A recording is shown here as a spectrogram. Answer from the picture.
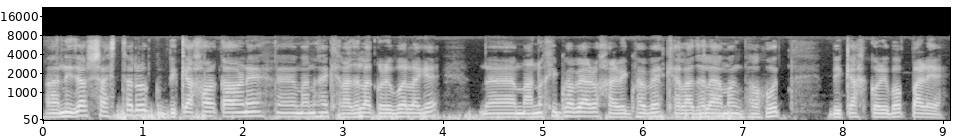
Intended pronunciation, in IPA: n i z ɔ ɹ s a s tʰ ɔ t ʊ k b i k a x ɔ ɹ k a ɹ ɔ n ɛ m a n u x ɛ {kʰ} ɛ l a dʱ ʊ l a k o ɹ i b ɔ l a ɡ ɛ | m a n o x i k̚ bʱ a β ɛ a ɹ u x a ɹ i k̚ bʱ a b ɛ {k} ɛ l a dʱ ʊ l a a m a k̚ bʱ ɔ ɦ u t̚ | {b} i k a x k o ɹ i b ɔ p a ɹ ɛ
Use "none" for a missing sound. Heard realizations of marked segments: kʰ, kʰ, b

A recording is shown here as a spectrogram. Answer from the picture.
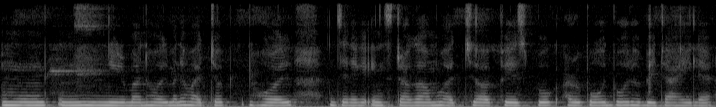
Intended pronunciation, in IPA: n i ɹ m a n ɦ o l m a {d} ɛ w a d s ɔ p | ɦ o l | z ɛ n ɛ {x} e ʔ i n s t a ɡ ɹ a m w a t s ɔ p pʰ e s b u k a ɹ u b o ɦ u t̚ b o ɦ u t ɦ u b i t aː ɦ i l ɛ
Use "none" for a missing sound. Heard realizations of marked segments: n, k

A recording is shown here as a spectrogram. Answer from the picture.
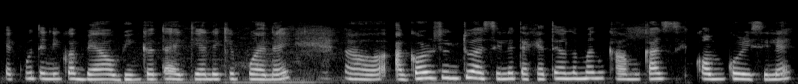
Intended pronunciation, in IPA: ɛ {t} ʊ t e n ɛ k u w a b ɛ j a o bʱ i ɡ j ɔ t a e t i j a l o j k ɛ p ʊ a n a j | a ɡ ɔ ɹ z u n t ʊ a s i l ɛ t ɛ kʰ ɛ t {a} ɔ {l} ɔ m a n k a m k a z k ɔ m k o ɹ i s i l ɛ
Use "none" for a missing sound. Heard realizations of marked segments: k, ɛ, l

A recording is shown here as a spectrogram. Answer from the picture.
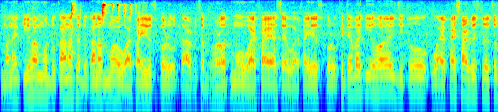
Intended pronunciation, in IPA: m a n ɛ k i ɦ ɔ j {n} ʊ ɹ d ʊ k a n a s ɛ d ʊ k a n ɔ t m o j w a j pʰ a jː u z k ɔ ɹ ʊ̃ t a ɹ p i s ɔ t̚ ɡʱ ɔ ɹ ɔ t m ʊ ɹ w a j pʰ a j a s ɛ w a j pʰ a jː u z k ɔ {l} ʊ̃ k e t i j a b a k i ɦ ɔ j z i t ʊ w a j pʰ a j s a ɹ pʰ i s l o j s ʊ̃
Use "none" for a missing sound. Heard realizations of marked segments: m, ɹ

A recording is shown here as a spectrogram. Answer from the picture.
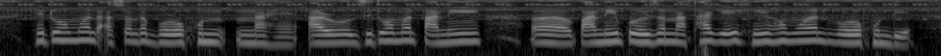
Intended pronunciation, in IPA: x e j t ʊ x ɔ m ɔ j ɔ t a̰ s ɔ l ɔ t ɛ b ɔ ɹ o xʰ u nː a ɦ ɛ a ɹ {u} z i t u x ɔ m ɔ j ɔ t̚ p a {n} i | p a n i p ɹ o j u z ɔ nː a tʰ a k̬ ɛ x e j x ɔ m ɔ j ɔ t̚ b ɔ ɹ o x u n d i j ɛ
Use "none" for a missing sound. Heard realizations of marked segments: u, n

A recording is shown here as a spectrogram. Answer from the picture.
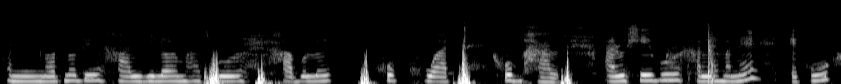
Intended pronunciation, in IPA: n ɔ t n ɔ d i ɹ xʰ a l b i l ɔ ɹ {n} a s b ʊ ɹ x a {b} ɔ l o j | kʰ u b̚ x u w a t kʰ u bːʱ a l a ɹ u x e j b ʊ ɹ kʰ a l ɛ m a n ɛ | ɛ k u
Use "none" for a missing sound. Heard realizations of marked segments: m, b

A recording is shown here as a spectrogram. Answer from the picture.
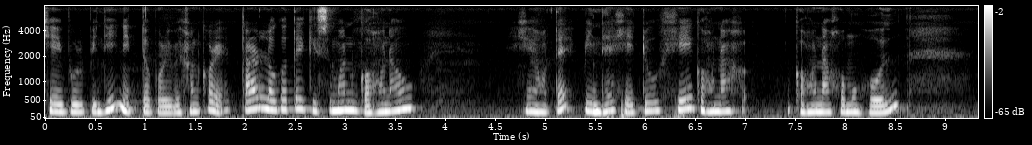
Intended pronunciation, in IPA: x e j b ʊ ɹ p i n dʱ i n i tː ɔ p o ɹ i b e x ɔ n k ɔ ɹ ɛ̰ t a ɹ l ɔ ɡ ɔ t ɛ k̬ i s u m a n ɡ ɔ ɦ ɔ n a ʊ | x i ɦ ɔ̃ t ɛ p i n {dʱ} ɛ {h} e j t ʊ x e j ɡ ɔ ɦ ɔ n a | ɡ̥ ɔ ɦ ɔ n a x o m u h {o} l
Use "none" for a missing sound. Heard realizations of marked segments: dʱ, x, o

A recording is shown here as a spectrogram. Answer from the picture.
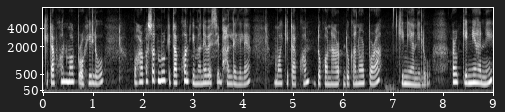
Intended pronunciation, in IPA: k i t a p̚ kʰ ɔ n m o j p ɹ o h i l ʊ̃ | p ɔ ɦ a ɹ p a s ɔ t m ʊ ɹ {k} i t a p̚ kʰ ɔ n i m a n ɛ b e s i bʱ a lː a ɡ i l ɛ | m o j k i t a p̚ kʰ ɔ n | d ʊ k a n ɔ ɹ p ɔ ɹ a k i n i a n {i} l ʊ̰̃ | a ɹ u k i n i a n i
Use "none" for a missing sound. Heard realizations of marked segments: k, i

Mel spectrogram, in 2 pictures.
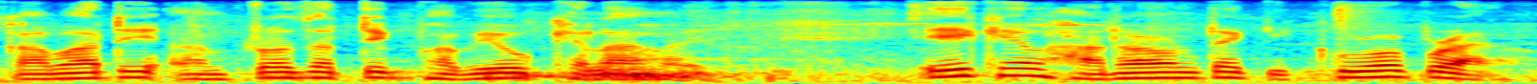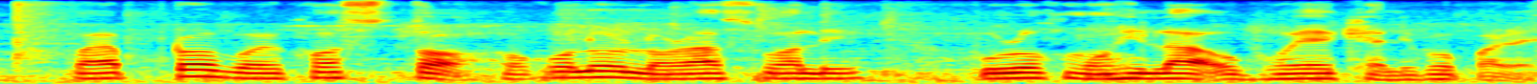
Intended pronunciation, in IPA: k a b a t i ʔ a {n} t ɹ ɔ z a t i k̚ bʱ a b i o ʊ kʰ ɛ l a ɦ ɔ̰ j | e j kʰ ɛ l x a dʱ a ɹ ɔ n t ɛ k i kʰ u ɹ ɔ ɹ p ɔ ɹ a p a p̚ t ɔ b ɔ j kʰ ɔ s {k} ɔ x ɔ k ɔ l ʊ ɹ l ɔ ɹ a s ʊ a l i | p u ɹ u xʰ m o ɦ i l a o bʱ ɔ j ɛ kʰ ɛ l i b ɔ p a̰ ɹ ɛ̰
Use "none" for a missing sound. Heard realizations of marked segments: n, t

